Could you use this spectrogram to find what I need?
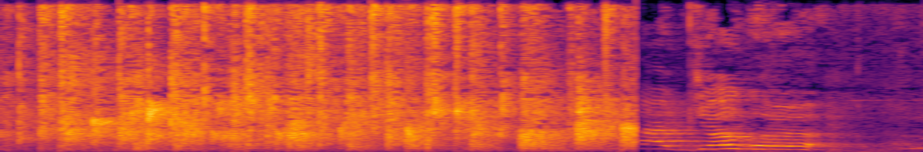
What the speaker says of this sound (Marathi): टाळ्या वाजवा तुमच्यासाठीच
